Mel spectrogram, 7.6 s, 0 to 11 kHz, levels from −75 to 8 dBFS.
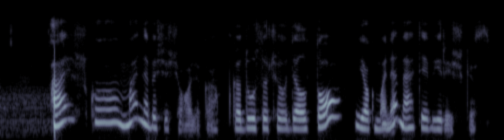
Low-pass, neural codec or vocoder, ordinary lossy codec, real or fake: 7.2 kHz; none; Opus, 32 kbps; real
